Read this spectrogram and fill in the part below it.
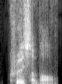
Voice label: "crucible", American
